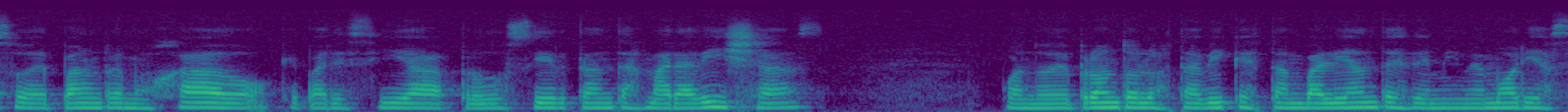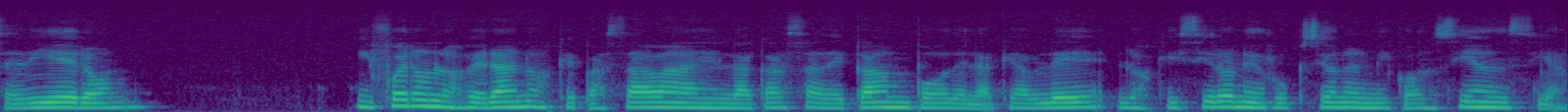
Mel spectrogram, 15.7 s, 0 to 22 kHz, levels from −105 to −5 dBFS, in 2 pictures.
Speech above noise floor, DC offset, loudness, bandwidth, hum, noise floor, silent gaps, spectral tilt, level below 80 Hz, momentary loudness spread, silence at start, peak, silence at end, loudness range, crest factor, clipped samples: 40 dB; under 0.1%; -42 LUFS; 11 kHz; none; -82 dBFS; none; -7.5 dB/octave; -80 dBFS; 9 LU; 0 s; -28 dBFS; 0 s; 4 LU; 14 dB; under 0.1%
